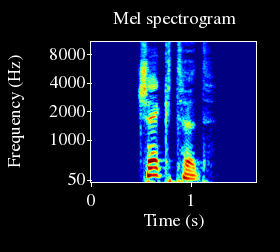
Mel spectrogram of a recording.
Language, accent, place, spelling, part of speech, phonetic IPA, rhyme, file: German, Germany, Berlin, checktet, verb, [ˈt͡ʃɛktət], -ɛktət, De-checktet.ogg
- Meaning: inflection of checken: 1. second-person plural preterite 2. second-person plural subjunctive II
